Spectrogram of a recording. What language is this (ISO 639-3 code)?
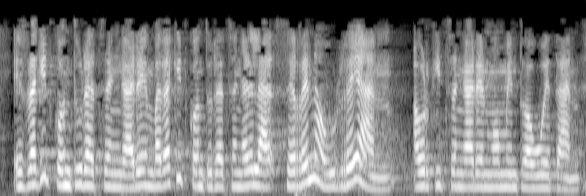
eus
